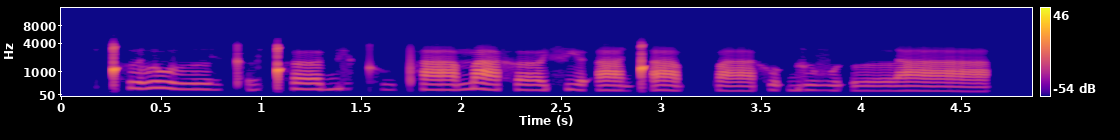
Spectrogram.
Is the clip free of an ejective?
no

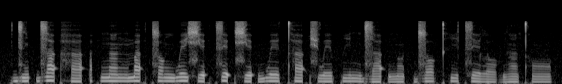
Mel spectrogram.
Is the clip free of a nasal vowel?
no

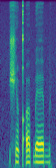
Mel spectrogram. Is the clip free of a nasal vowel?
no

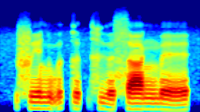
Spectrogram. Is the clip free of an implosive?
yes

